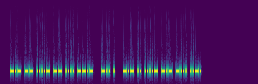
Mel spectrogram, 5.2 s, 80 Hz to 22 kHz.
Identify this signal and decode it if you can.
Morse code, heard as a keyed tone, about 49 wpm, 700 Hz. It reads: KM4MHQ DE KI4KBF
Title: USA Callsign DE Callsign - 6 Characters - 50wpm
